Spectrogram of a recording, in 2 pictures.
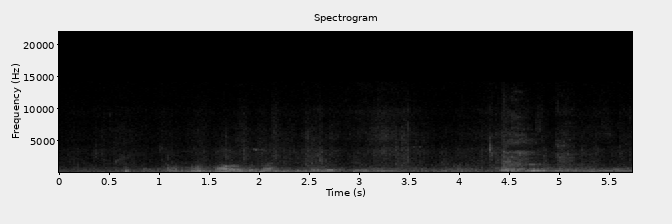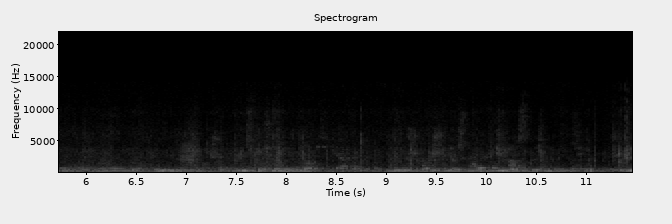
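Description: A man chants in a steady singing voice nearby.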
